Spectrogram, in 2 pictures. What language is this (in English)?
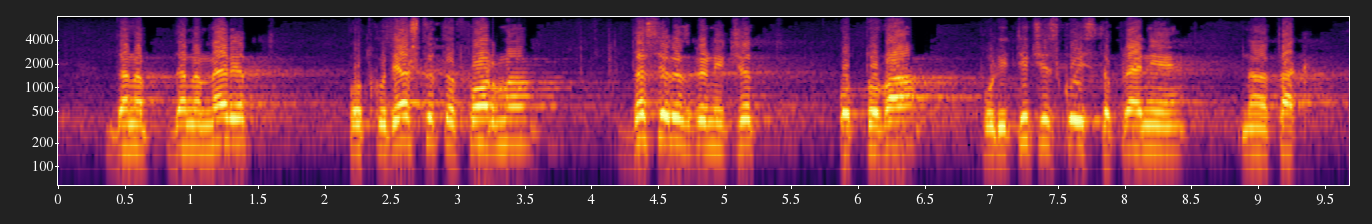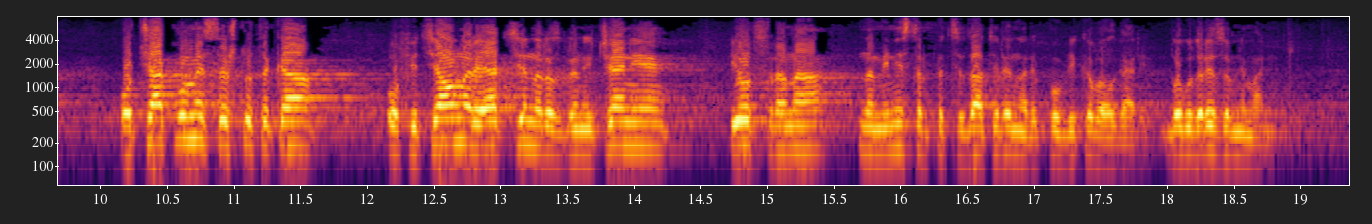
Bulgarian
